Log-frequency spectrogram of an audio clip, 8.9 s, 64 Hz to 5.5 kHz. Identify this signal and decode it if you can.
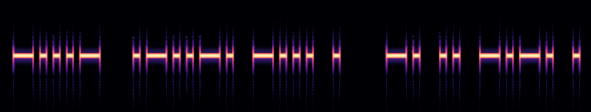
Morse code, heard as a keyed tone, about 12 wpm, 600 Hz. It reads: <BT> "BE NICE
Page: English quotations in CW (telegraphy - morse)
